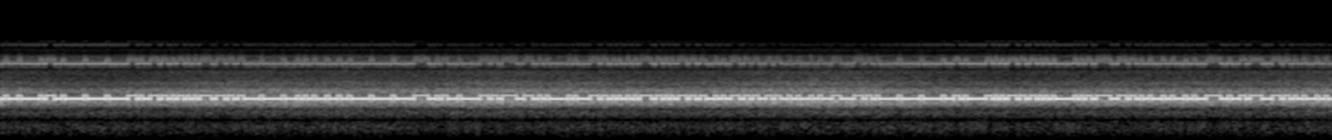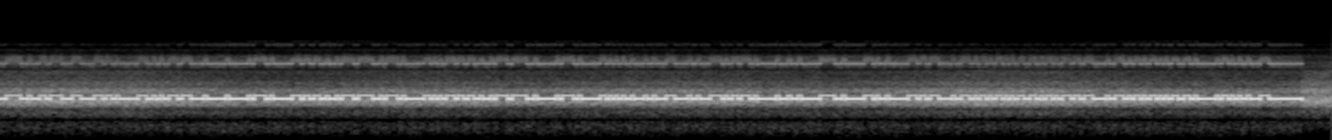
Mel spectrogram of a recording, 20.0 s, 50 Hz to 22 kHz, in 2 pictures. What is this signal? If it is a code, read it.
RTTY (45.45 baud, 170 Hz shift), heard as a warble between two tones, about 1450 Hz centre, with radio static and a narrow filter. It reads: … DE VK1TB TNX FER CALL. UR RST 579 579. NAME PETER PETER. QTH MADRID MADRID.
